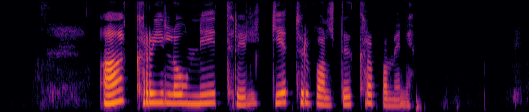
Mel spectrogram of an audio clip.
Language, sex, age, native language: Icelandic, female, 20-29, Icelandic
